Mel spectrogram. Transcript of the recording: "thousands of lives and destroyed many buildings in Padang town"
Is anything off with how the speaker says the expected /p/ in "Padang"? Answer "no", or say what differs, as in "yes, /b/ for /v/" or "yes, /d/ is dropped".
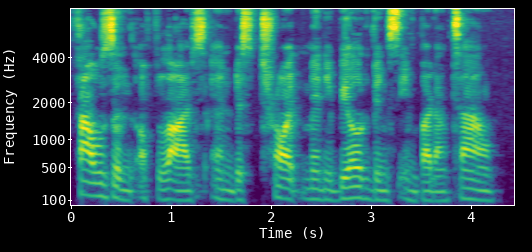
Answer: yes, /b/ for /p/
